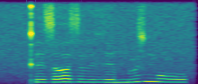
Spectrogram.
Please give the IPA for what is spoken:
kʼezɐzɨɪ̯ɣe mʉzŋo

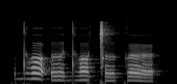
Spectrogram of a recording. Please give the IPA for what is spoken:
dʱʌʔəː dʱʌǀəː kœ

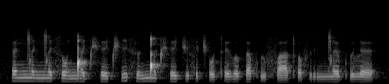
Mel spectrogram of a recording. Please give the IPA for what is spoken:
ɛŋ͡ǀeŋ͡ǀeso ŋ͡ǃɛt͡ʃʰe t͡ʃʼisɯ ŋ͡ǃut͡ʃʰe t͡ʃɯsʌt͡ʃʼotʼe ðoθapʼɯ fatʼʌ friŋ͡ǀɛpʼɯ lɛ

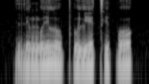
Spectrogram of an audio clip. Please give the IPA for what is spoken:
riŋʷilu pʼulʲetʼipo

